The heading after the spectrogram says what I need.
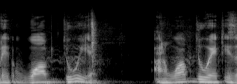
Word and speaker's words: wobe: Yeah, and with Creole, the first word is like dress in French.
